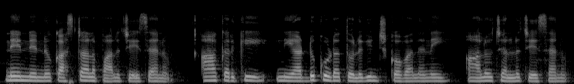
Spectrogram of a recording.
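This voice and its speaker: A woman's voice: low-pitched, fairly even intonation, moderate pace, darkish tone, lightly acted. A woman voicing a remorseful older mother-in-law who begs forgiveness through tears.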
